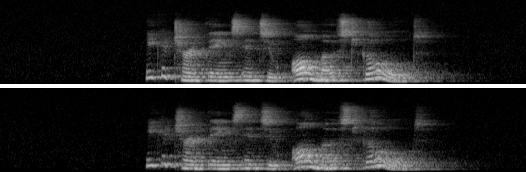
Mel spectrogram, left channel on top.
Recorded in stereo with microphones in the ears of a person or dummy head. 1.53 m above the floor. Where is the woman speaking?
65° left (ahead or behind), 1.0 m.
